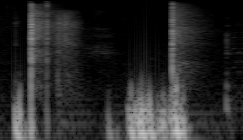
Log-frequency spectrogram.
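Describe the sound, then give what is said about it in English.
Two loud, sharp hand claps about a second apart, with softer muffled thumps and murmuring sounds filling the gap between them and a faint tap at the end. “Oh man, you clapping?”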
